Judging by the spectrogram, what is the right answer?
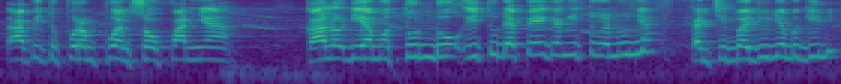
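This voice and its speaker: A middle-aged man preaching a comic sermon to a crowd, swinging from shouts to low mutters as he acts out scenes. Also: fairly even intonation, brisk.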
